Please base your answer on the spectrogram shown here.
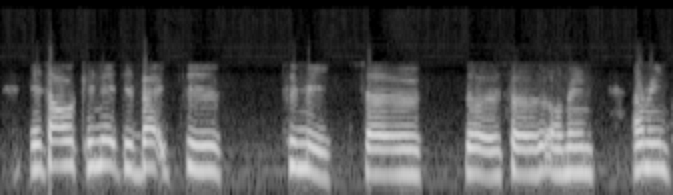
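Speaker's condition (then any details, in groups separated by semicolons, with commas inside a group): Cerebral palsy; balance and posture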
